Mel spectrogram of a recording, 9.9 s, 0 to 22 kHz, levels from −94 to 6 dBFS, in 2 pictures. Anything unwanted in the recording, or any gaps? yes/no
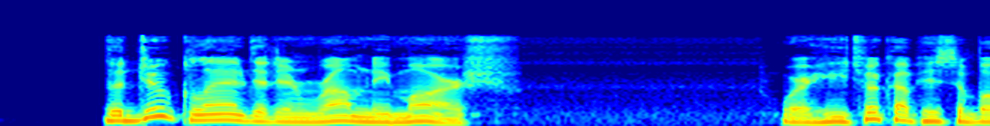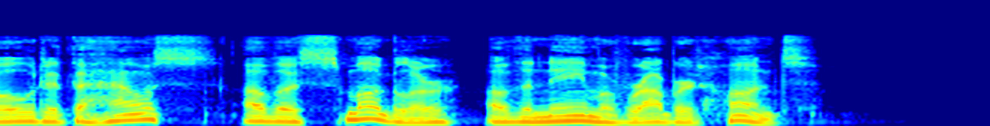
no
